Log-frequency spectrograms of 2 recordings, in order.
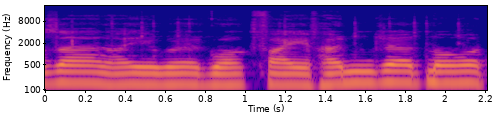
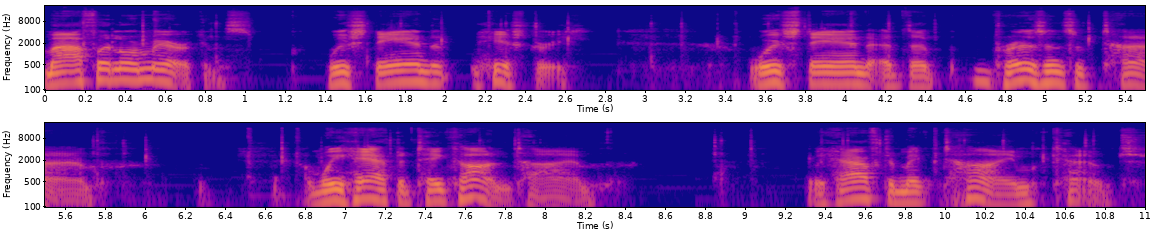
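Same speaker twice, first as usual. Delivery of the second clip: put-on Southern American accent. Speaker shows that they can do an American accent: put-on American accent. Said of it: "I can do a seven American accent".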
